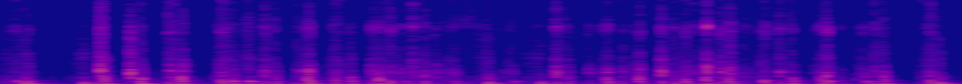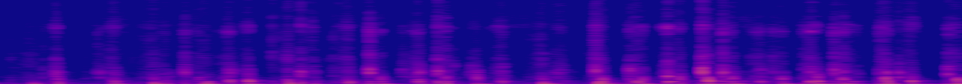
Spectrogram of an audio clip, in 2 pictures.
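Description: Fingertips with medium-length painted nails type fast on a plastic mechanical keyboard with white and blue plastic keycaps. The result is a rapid, steady stream of short, dry key clacks with a solid low body and little ring.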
